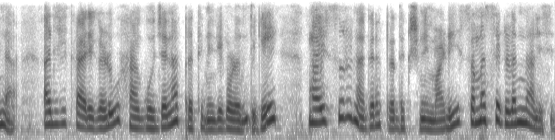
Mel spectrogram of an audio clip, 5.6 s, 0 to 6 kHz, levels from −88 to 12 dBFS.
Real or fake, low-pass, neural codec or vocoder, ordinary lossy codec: fake; 5.4 kHz; codec, 16 kHz, 2 kbps, FreqCodec, larger model; Opus, 24 kbps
